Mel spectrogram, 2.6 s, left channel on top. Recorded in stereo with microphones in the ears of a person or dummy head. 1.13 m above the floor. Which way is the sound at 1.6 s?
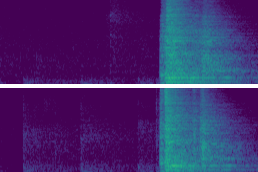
80° right.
